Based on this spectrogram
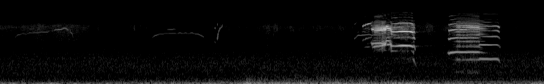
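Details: Bald eagle pair at their nest atop a pine about 90 feet up in Johnson City, Tennessee, 04.03.2024 around 06:28; thin high whistles, then two loud harsh chattering calls rich in harmonics, each about half a second, over quiet background.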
